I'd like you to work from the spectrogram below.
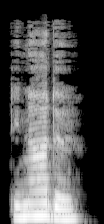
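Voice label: needle, German voices words; gcompris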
